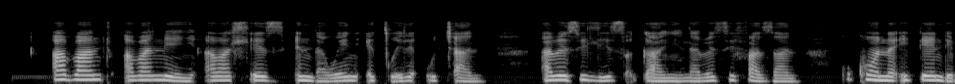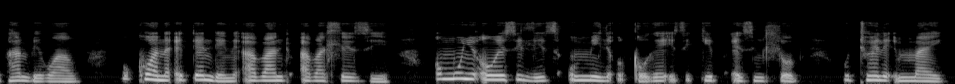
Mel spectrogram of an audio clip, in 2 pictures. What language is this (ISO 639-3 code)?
nde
